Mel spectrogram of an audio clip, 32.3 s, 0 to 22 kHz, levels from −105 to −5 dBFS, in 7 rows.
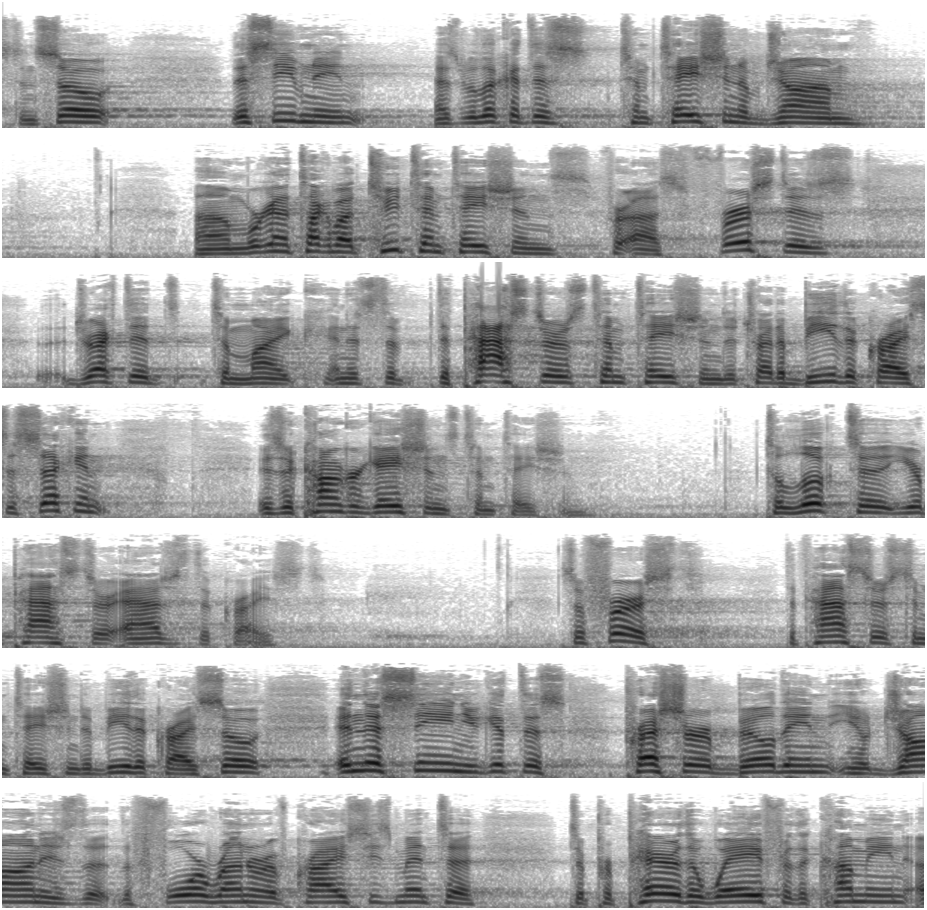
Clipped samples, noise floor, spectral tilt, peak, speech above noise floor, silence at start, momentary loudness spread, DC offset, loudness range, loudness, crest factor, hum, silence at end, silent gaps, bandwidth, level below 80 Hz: under 0.1%; -56 dBFS; -4.5 dB/octave; 0 dBFS; 34 dB; 0 s; 14 LU; under 0.1%; 5 LU; -22 LUFS; 22 dB; none; 0 s; none; 14.5 kHz; -50 dBFS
